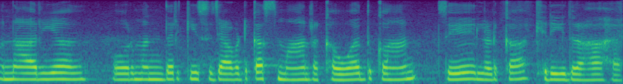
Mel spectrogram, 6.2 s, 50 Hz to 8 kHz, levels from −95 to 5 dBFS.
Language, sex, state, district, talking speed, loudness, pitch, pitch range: Hindi, female, Punjab, Kapurthala, 145 wpm, -15 LUFS, 215 Hz, 210-230 Hz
